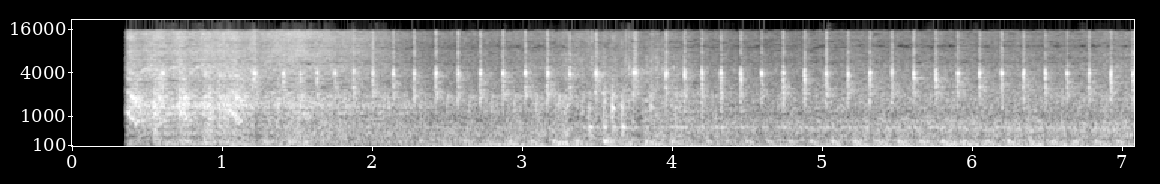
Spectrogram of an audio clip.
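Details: Renault 1.5 dCi diesel idling after start-up: sharp regular ticking about three a second, compression loss through a leaking injector seal.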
